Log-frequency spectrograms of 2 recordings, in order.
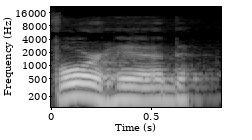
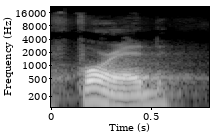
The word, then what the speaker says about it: forehead: My fingers, my arms, my legs, my back, my stomach, my chest, my chin, my nose, my forehead, or forehead, two pronunciations, my eyebrows, my eyelids, my eyelashes, my eyes, okay, my ears, my earlobes, etc., my cheeks, my cheekbones.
